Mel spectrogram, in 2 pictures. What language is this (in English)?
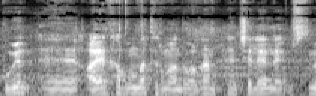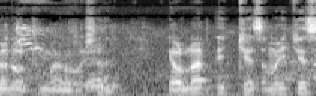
Turkish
